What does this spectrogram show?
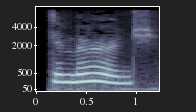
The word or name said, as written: demerge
